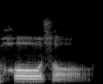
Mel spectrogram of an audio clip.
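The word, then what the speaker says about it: 放送: 발음은 호소.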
